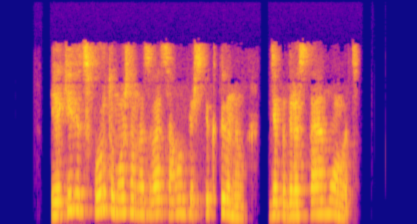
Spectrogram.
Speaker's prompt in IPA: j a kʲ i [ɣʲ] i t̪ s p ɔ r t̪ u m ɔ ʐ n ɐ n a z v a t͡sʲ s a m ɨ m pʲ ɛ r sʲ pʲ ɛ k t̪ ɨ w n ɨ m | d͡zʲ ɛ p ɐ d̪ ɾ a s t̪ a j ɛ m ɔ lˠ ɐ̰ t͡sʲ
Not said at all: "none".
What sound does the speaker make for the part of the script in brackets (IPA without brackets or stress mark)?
vʲ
